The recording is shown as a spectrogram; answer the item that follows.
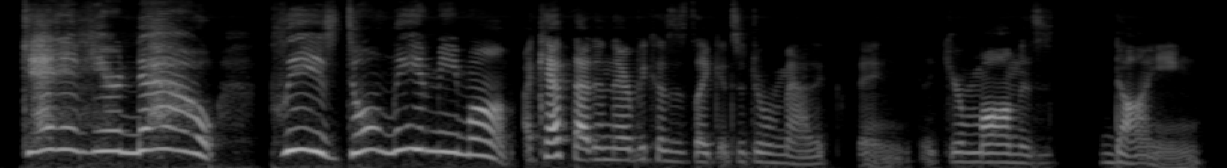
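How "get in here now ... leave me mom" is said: mock desperate shrieking, very high, drawn-out, panicked. Retelling a moment of screaming to their mom, reenacting the panicked scream. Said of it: "I started screaming to my mom".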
